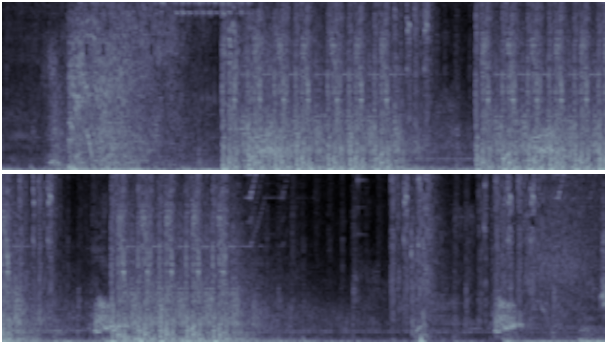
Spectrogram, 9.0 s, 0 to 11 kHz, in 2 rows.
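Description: Gunfire in Metal Gear Solid 3 comes as dense rapid bursts of shots, loud and close, broken by brief pauses and mechanical weapon clicks and creaks.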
